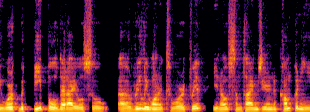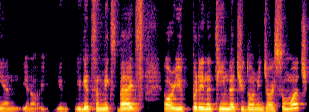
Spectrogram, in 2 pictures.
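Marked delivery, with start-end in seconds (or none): none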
